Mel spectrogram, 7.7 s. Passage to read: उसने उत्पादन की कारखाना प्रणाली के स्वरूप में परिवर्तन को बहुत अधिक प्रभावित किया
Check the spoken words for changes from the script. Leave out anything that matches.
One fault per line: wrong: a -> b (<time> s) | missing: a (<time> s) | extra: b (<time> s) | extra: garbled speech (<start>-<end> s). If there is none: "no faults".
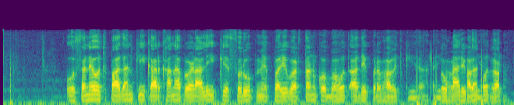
extra: garbled speech (6.4-7.6 s)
